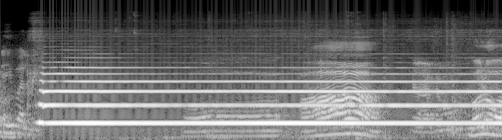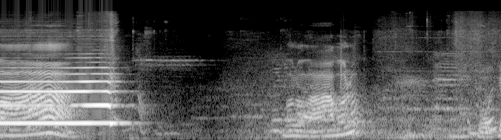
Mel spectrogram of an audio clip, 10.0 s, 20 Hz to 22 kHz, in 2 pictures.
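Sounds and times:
conch shell blown: 0.3s - 7.1s.

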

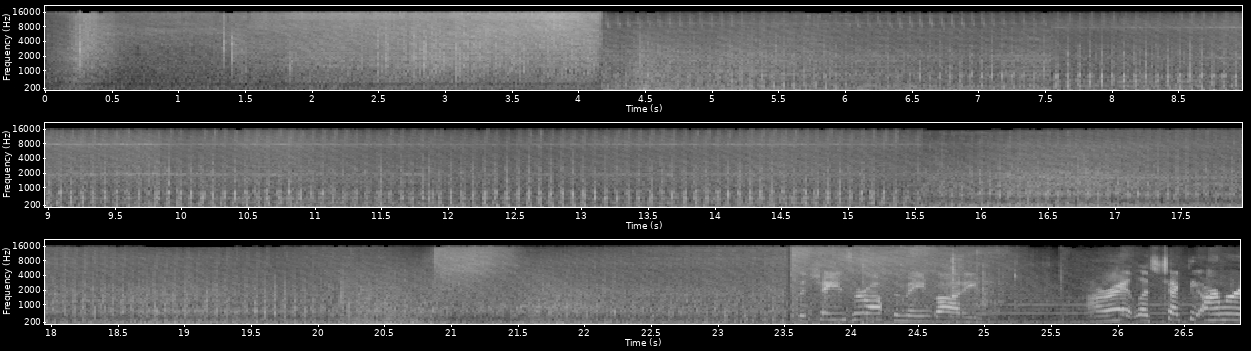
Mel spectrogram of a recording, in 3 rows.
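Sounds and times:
helicopter rotor chop: 1.2s - 26.9s
thin high whine: 23.6s - 26.9s.

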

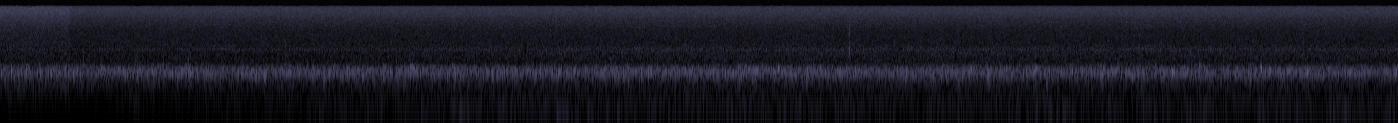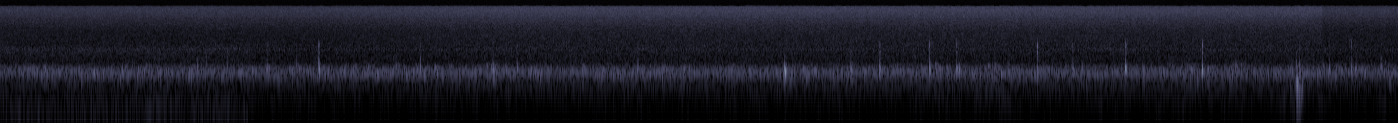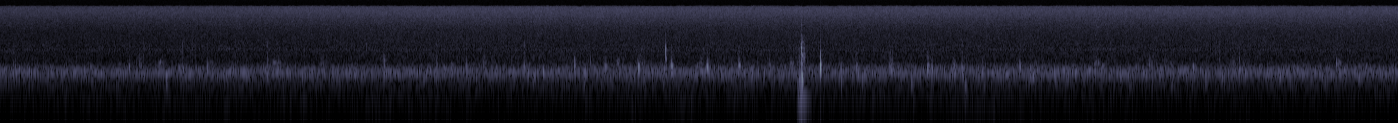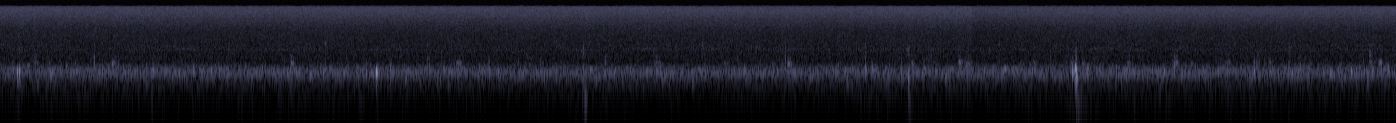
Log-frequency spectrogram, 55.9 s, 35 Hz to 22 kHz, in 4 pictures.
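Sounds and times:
muffled underwater river rush: 0.0s - 55.9s.

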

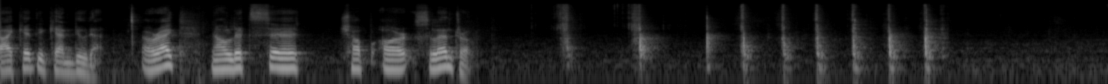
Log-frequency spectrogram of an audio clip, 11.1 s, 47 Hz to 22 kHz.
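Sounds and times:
knife chopping on wooden board: 5.6s - 9.5s.

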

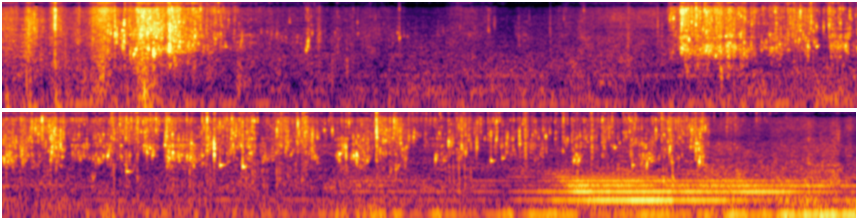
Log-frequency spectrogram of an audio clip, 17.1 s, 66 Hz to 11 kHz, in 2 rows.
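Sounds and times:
hands splashing in water: 0.9s - 2.5s, 6.7s - 15.9s
water trickling and dripping: 6.7s - 16.0s.

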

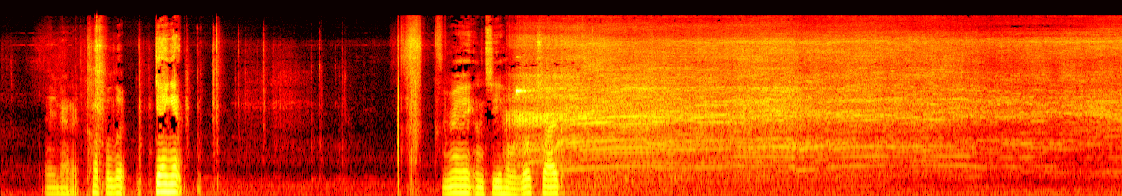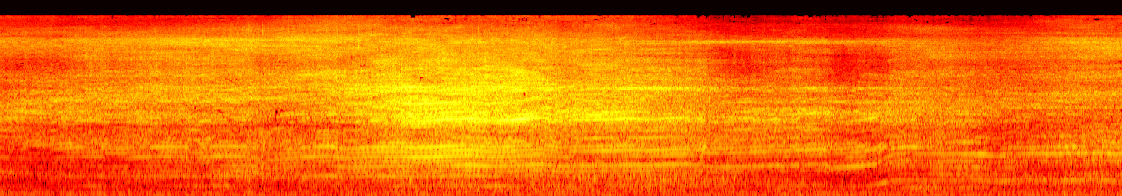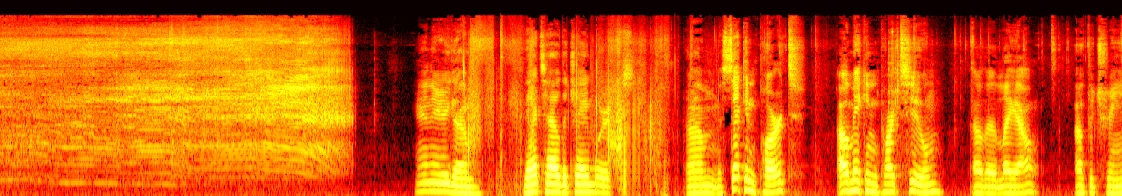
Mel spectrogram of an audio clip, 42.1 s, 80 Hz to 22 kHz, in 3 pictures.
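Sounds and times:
model train motor whine: 6.4s - 32.6s.

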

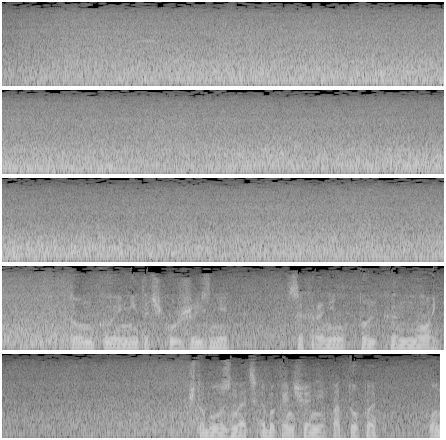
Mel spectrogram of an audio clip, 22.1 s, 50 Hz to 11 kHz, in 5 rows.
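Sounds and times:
floodwater roaring: 0.0s - 22.0s.

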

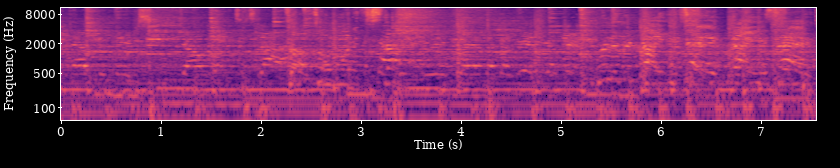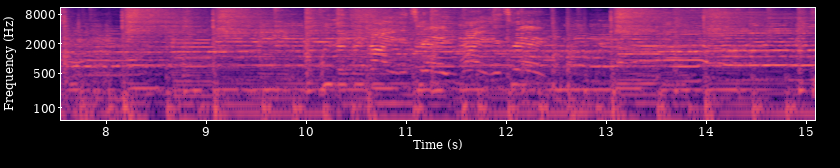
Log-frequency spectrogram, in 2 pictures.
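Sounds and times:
bass guitar: 0.0s - 15.0s
drums: 0.0s - 15.0s
electric guitar: 0.0s - 15.0s
keyboard: 0.0s - 15.0s
person singing: 0.0s - 15.0s.

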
